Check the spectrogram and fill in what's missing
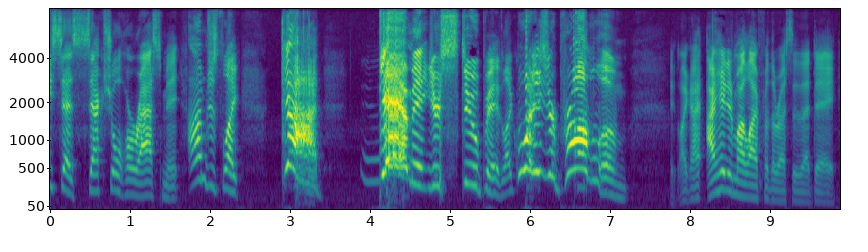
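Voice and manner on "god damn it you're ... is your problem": very high, loud, hammed-up outburst; exasperated yell. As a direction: blow up in exaggerated frustration. Retold outburst at accusing coworker.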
